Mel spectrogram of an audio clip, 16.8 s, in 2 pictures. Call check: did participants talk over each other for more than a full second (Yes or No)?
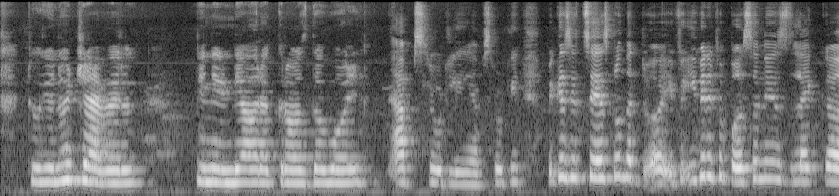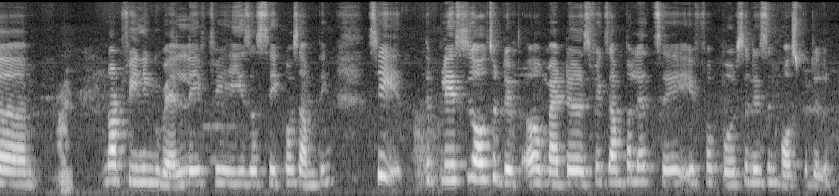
No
